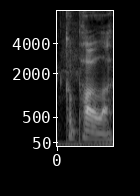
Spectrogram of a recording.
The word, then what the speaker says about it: Coppola: Coppola.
